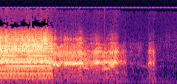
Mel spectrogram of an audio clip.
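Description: A young woman makes a loud, silly drawn-out noise.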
